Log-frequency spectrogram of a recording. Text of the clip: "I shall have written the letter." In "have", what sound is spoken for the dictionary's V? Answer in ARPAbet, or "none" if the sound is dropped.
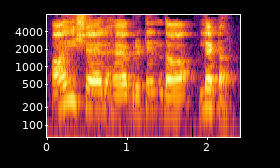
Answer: B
